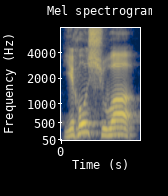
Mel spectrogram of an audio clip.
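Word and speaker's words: Yehoshua: என்ன வரணும் வா வரணும் அதனாலதான் யெகோஷுவா அப்படிங்கறது நம்ம உச்சரிக்கிறோம் யாஷுவாங்கிற உச்சரிப்பு என்ன செய்யாது வராது ஏன்னா யா முதலி முன்னாடி வருது அதுக்கு பிறகு சுவா தன்மை வருது இந்த ரெண்டையும் இணைக்கிறதுக்கு நடுவுல என்ன வேணும் வா வந்தாகணும் அப்படி இல்ல அப்படின்னா அது தப்பாயிரும் வேதத்தின்படி அது வந்து என்ன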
